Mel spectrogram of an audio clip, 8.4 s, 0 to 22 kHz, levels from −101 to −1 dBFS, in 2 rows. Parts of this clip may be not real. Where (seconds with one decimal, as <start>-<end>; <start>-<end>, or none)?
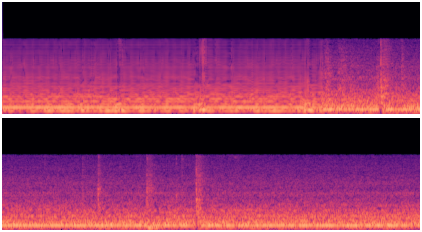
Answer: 0.0-3.2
